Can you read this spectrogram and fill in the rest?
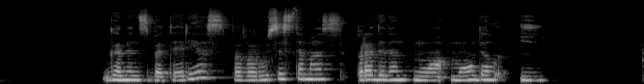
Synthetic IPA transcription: ɡɐmʲɪnˑsbɐt̪ʲɛɾʲɪjɛspɐʋɐɾuːsʲɪsʲt̪ʲɛmɐspɾɐd̪ʲɛd̪ʲɛnt̪nuɔmoːd̪ʲɛlˠiː

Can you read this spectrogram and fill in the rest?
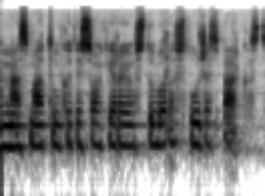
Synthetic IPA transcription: mʲɛsmɑːt̪oːmkɐt̪t̪ʲiɛsʲoːkiːɾɐjoːst̪ʊbɛɾoːslˠuːd͡ʒʲɛspʲɛ̰ɾkɐstt̪

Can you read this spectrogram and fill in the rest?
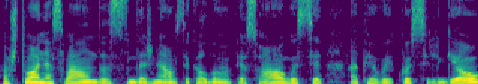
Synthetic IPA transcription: ɐʃt̪uɔnʲɛsʋɑːlˠɐnd̪ɐsd̪ɐʒʲnʲɛʊsʲɛɪkɐlˠbɐmɐːpʲiɛsʊɐʊɡʊsʲɪɐːpʲiɛʋɐɪkʊsɪlʲɡʲɛʊ

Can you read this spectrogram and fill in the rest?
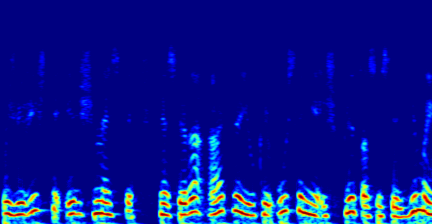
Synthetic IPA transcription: ʊʒʲɾʲiːʃʲt̪ʲɪʔɪɾɪʃʲmʲɛsʲt̪ʲɪ | nʲɛsiːɾɐʔɑːt̪ʲʋʲɛjuːkɐɪʔʊʃʲsʲɛnʲiɛɪʃʲpʲlʲɪt̪oːsʊsʲɪɾʲɡʲɪmɐɪ

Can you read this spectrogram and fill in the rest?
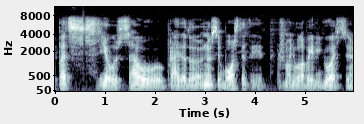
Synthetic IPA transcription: pɐt̪sjɛʊsɐʊprɑːd̪ʲɛd̪ʊnʊsʲɪboːsʲt̪ʲɪt̪ɐ̰ɪp | ʒmoːnʲuːlˠɐbɐɪlʲɡʲuɔsʲɪ

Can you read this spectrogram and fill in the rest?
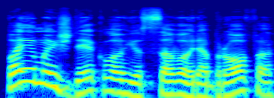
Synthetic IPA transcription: pɐjemɐɪʒʲd̪ʲeːklˠoːɪsɑːʋoːɾʲɛbɾoːfɐ

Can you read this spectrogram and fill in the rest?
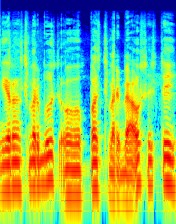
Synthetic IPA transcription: iːɾɐsʋɐɾʲbʲusoːpɐt̪sʋɐɾʲbʲɛ̰ʊsʲɛst̪ɐɪ

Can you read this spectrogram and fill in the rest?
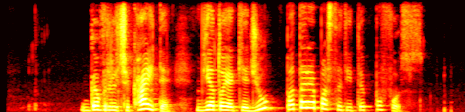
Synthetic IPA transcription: ɡɐbʲɾʲɪlʲt͡ʃʲɪkʰaɪt̪ʲeː | ʋʲiɛt̪oːjɛkʲɛd͡ʒʲuːpɐt̪ɐɾʲeːpɐst̪ɐt̪ʲiːt̪ʲɪpʊfʊs

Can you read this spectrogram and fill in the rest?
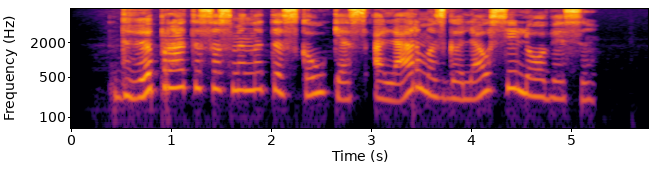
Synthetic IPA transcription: d̪ʲʋʲɪpɾɑːt̪ʲɪsɐsmʲɛnʊt̪ʲɛskɐʊkʲɛsɐlʲæɾmɐs̬ɡɐlʲæˑʊsʲɛɪlʲoːʋʲeːsʲɪ

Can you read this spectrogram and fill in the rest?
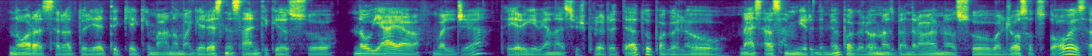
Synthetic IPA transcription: noːɾɐsɪɾɐt̪ʊɾʲeːt̪ʲɪkʲiɛkiːmɑːnoːmɐɡʲɛɾʲæsʲnʲɪsɑ̰nʲt̪ʲiːkʲɪsʊ | nɐʊjæːjɛʋɐlʲd͡ʒʲɛt̪ɐɪɪ̰ɾʲɡʲɪʋʲiɛnɐsɪʃpʲɾʲɪoːɾʲɪt̪ʲæ̰ːt̪uːpɐɡɐlʲɛʊmʲɛsæːsɐmɡʲɪɾʲd̪ʲɪmʲɪpɐɡɐlʲɛʊmʲɛsbʲɛnd̪ɾɑˑʊjɛmʲɛsʊʋɐlʲd͡ʒʲoːsɐt̪st̪oːʋɐɪs

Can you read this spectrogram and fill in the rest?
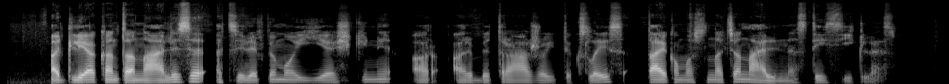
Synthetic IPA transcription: ɐt̪ʲlʲiɛkɐnt̪ɐnɑːlʲɪzʲeɐt̪ʲsʲɪlʲiɛpʲɪmoːiiɛʃʲkʲɪnʲɪ | ɐ̰ɾɐ̰ɾʲbʲɪt̪ɾɑːʒoːit̪ʲɪkslˠɐɪst̪ɑˑɪkoːmoːsnɐt̪sʲɔnɑːlʲɪnʲest̪ɐɪsʲḭːklʲḛs

